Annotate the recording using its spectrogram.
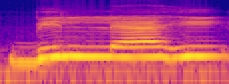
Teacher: لفظ اللہ کو ہم باریک پڑھیں گے کیونکہ با کے نیچے زیر ہے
